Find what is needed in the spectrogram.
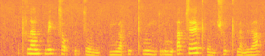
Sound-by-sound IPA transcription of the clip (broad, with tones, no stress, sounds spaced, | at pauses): pʰ l a˥˩ w k w e˥˩ k̚ s ɔ˥˩ ʔ h ɯ˥˩ k̚ s o˨˩ n | m u˩˦ a̯ k ɯ˥˩ k̚ pʰ l u˨˩ n k r uː˩˦ ʔ a˥˩ p̚ s ɛː˥˩ pʰ o˩˦ m t͡ɕʰ u˥˩ ʔ pʰ ɯ˩˦ a̯ n ɯ˦˥ a̯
